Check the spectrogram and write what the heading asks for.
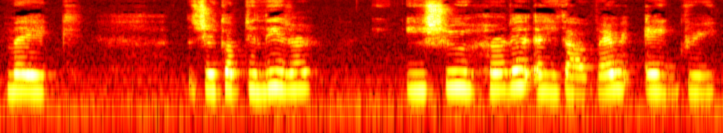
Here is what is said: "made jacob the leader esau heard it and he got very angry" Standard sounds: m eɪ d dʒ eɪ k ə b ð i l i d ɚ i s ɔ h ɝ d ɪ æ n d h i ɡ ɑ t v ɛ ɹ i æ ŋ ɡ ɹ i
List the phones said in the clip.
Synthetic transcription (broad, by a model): m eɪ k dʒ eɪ k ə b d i l i d ɚ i ʃ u h ɝ d ɪ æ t h i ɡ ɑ v ɛ ɹ i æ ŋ ɡ ɹ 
